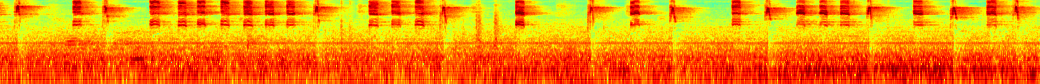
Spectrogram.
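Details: Brown-throated sunbird (konin) giving 'gacor full isian' song: rapid scratchy, buzzing high notes in clusters, mixed with short slurred whistles, stuttering on and off without pause for about ten seconds.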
